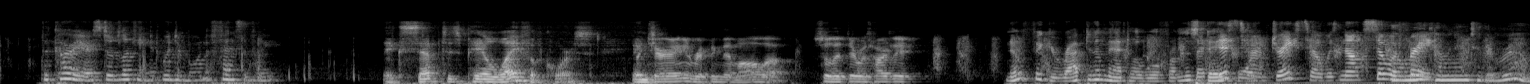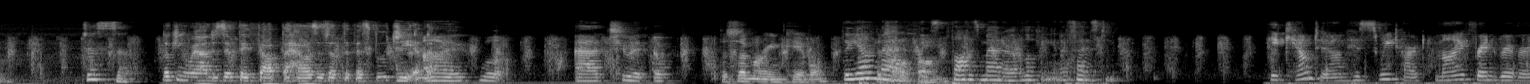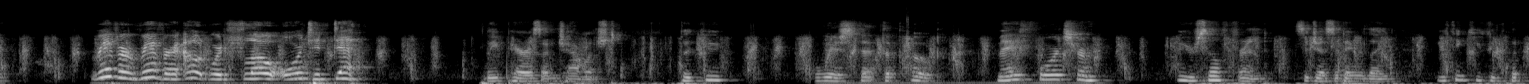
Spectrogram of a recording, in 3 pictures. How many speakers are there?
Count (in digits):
9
